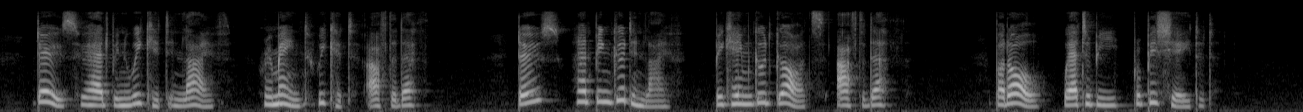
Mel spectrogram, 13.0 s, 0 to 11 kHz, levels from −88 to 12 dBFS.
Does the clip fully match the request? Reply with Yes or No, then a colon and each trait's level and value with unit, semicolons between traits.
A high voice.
Yes: high, 220 Hz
